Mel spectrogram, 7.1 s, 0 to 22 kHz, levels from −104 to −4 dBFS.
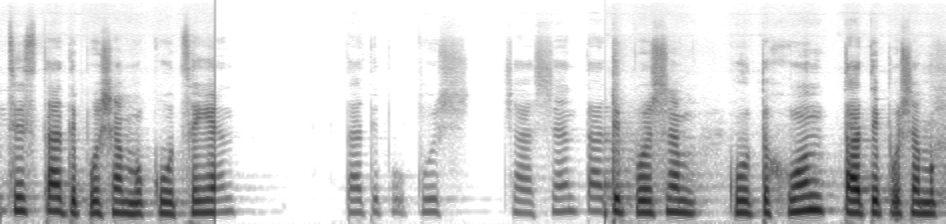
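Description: From 1.61 to 4.53 s the speech collapses by about 24 dB and turns faint, then returns at full level. The likely cause is one channel inverted: with one stereo side's polarity reversed, the centred voice cancels when the channels are summed to mono, leaving only their small difference. Unlike a plain gain drop or dropout, the sound doesn't simply get quieter or go silent. What remains is only a faint residue of the speech.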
